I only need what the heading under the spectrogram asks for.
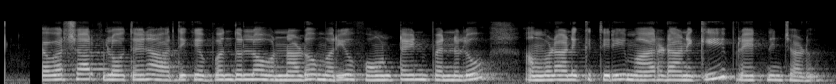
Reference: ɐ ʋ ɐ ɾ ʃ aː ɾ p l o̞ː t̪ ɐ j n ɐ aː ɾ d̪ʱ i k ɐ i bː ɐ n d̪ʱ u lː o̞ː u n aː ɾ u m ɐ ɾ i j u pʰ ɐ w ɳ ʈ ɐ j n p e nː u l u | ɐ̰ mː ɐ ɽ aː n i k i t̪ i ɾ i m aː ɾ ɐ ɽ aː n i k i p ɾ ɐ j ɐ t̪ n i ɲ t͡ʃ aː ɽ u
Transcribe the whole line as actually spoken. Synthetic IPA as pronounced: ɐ ʋ ɐ ɾ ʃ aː ɾ p l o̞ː t̪ ɐ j n ɐ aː ɾ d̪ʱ i k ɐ i bː ɐ n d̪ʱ u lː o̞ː u nː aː ɽ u m ɐ ɾ i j u pʰ ɐ w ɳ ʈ ɐ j n p e nː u l u | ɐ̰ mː ɐ ɽ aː n i k i t̪ i ɾ i m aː ɾ ɐ ɽ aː n i k i p ɾ ɐ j ɐ t̪ n i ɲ t͡ʃ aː ɽ u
